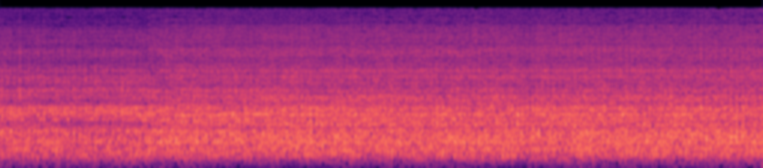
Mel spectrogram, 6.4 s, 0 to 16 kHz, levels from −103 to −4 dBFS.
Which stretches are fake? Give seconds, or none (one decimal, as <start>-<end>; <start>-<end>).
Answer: 1.8-2.8; 4.1-4.6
